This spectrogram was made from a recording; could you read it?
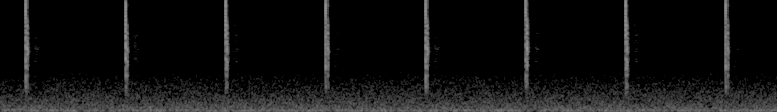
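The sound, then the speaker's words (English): A clock ticks steadily, one sharp click about every second, eight in all, fairly quiet over a faint low hum. No one speaks. “If it wasn't for the emptiness, there could be no ticking of the clock.”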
